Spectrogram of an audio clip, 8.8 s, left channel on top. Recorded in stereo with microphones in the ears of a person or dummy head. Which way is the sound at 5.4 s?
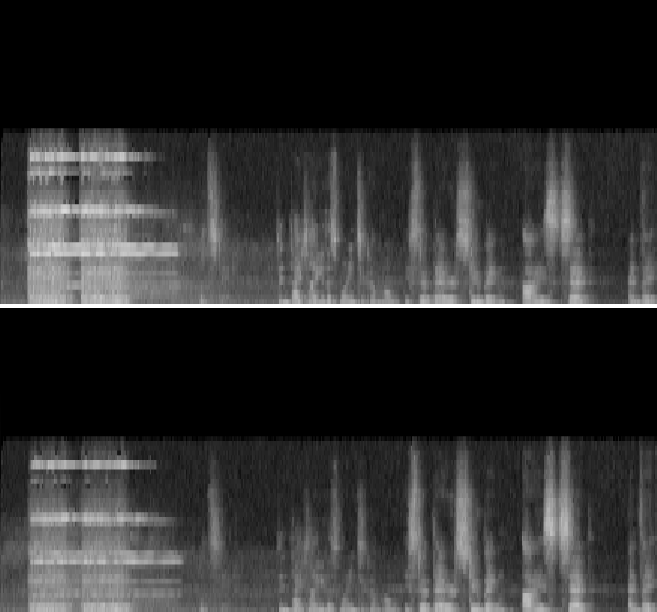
85° right.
